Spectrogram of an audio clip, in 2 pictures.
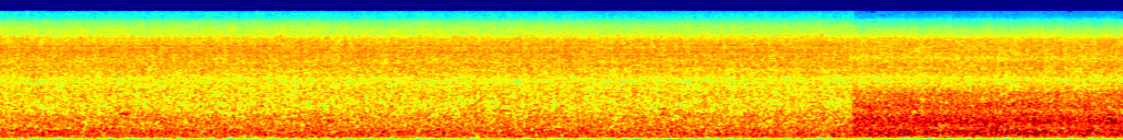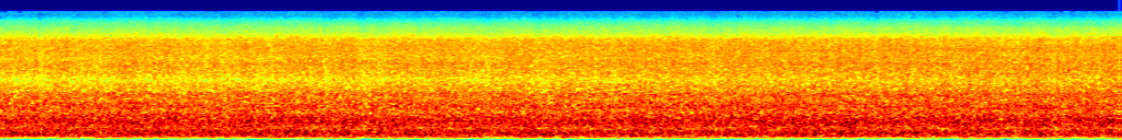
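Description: Steady rush of falling water: a small waterfall splashing onto rocks. About ten seconds in it changes suddenly to a louder, fuller rush of a swollen river pouring over a rocky cascade and rapids.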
